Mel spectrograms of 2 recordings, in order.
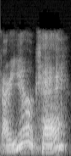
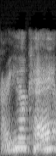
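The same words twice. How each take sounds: First: Grandma voice. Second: Said in the usual way. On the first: Retold or imitated. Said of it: "in my grandma voice". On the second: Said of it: "I got off of the grandma voice".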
